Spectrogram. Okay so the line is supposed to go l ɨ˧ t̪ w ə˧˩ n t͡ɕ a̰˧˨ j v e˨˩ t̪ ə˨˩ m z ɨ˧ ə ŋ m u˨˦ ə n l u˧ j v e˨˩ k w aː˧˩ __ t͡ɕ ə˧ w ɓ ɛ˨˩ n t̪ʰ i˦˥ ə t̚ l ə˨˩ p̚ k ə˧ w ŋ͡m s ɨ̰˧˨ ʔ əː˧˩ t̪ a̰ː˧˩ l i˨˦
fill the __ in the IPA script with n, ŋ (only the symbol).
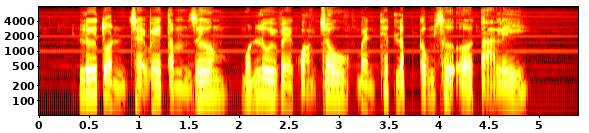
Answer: ŋ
